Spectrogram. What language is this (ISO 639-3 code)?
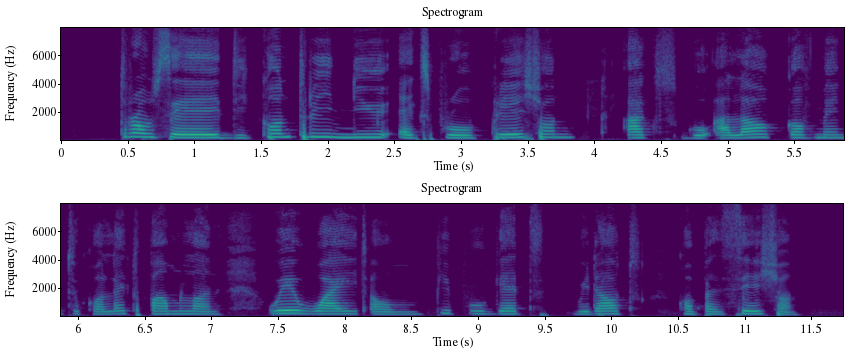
pcm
